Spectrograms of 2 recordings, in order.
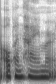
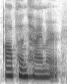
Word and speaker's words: Oppenheimer: 那我这边跟大家讲一下，嗯，那时候我讲 Oppenheimer，那发音的部分其实那个 O 应该是要在嘴巴张开一点，它有点像是 opera 的那个啊，所以应该是 Oppenheimer。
